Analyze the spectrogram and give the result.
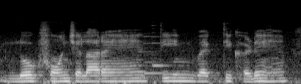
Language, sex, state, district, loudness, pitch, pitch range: Hindi, male, Uttar Pradesh, Saharanpur, -16 LUFS, 140 Hz, 140-150 Hz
